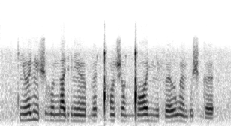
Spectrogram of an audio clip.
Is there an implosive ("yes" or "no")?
yes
